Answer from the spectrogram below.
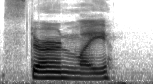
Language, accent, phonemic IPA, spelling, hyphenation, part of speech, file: English, US, /ˈstɝnli/, sternly, stern‧ly, adverb, En-us-sternly.ogg
- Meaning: In a stern manner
